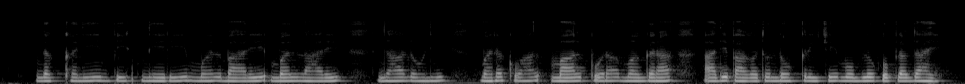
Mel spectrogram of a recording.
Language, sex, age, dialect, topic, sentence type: Marathi, male, 18-24, Standard Marathi, agriculture, statement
